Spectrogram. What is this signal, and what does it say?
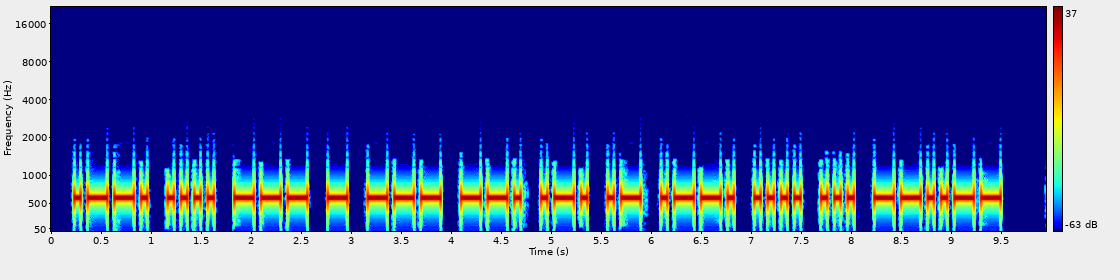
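Morse code, heard as a keyed tone, about 18 wpm, 600 Hz. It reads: PHOTOGRAPHS,
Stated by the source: Morse practice at 18 wpm, English text, from CW med Gnister.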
